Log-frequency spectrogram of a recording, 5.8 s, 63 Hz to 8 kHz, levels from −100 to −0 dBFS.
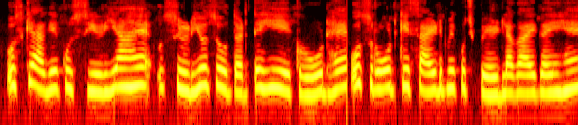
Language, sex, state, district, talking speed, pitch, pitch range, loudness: Hindi, female, Bihar, Araria, 240 wpm, 260 Hz, 230-275 Hz, -22 LUFS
